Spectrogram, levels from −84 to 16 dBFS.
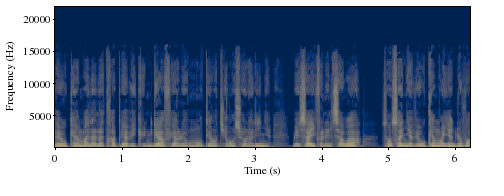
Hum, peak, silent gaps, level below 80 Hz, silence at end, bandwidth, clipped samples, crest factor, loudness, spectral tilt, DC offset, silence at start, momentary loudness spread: none; -6 dBFS; none; -32 dBFS; 0 s; 15.5 kHz; under 0.1%; 16 dB; -23 LUFS; -6 dB/octave; under 0.1%; 0 s; 7 LU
